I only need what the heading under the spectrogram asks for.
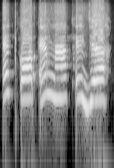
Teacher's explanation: E yang posisi lidahnya itu madya atas, menggunakan lidah bagian depan, posisi mulutnya masih semi tertutup.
